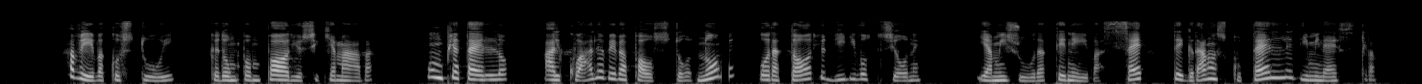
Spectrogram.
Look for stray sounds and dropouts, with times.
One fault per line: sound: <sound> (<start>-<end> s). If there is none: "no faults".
sound: dropout (7.2-7.3 s)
